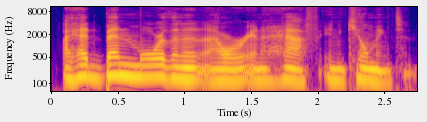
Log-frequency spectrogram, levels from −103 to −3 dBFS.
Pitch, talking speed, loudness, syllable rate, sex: 135 Hz, 260 wpm, -18 LUFS, 5.5 syllables/s, male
